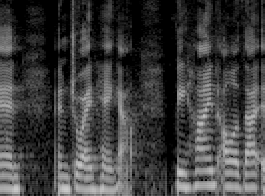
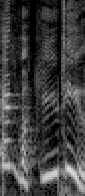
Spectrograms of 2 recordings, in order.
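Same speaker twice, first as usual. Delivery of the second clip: mock sweet; 12 semitones higher than usual. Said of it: "a nice, like".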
